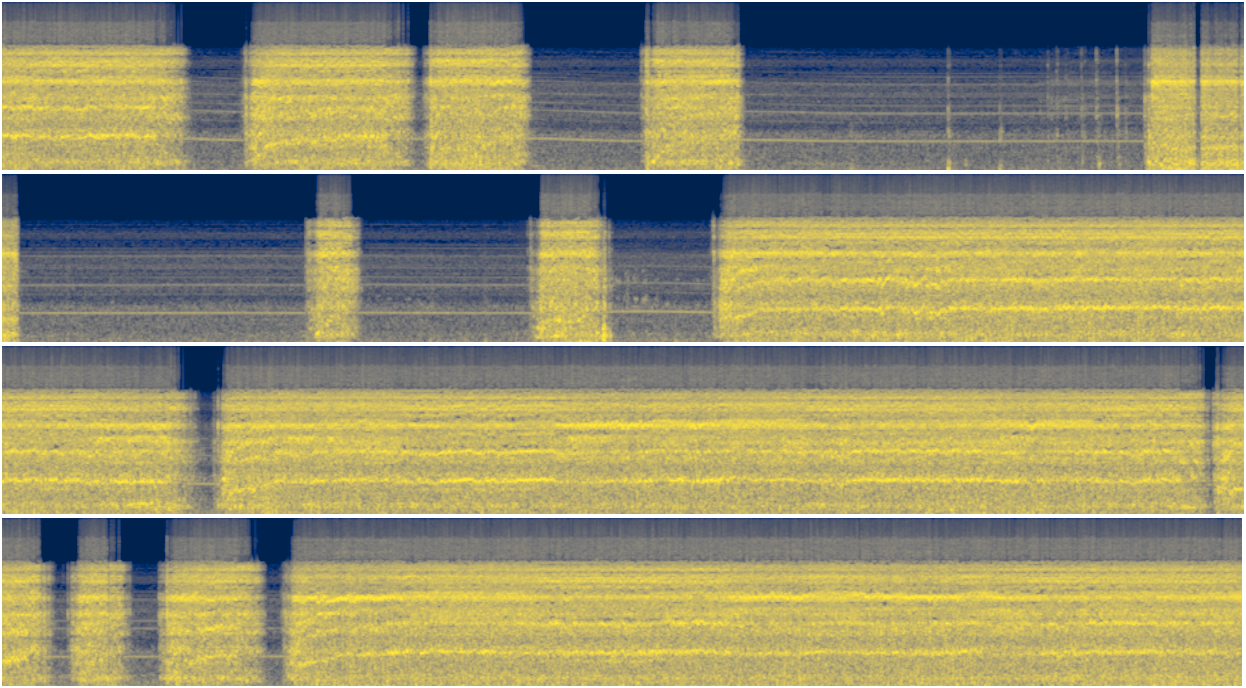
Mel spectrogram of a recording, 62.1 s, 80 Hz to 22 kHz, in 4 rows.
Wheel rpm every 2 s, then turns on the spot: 230, 80, 130, 60, 100, 0, 0, 20, 0, 20, 10, 50, 110, 210, 230, 220, 160, 200, 220, 220, 230, 230, 210, 80, 90, 160, 230, 220, 220, 220, 230.
14-16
